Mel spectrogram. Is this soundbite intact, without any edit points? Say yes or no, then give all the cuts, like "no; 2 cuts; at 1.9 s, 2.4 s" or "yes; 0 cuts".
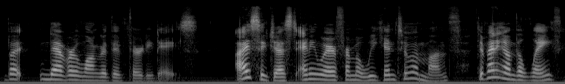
yes; 0 cuts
